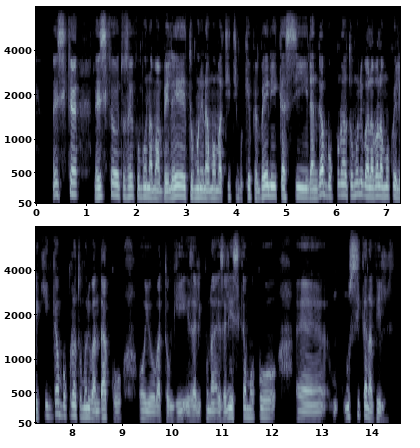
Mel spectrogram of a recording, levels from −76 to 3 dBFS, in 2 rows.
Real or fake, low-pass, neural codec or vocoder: real; 7.2 kHz; none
